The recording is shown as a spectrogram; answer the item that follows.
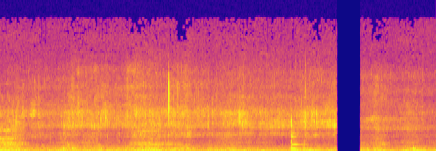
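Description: Stirring a pot of venison Cajun piquant: soft, continuous scraping and light sizzling at low volume. The sound runs steadily, with a brief silent gap near the end.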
